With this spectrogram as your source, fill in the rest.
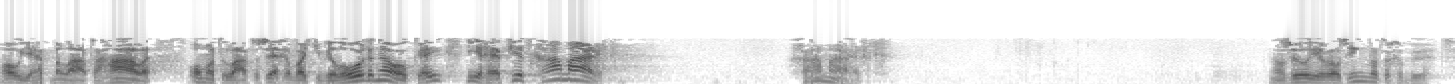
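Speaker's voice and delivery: put-on scornful, heavily sarcastic, jeering. Retelling how one man mocks another and his 400 liars, retelling a sarcastic taunt. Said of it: "Micha die spreekt hier heel sarcastisch".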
